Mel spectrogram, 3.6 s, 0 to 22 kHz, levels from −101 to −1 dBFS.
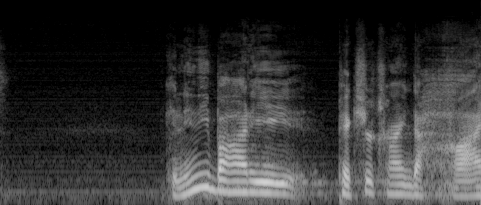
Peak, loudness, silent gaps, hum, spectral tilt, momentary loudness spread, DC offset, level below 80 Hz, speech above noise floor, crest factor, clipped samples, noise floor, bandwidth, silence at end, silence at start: -12 dBFS; -30 LUFS; none; none; -7 dB/octave; 10 LU; under 0.1%; -66 dBFS; 36 dB; 18 dB; under 0.1%; -66 dBFS; 9.6 kHz; 0 s; 1.25 s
